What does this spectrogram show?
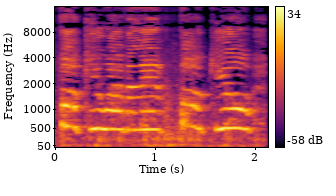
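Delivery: high mock wail of abuse; imitated yelling. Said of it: "this bitch fucking starts yelling at me".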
